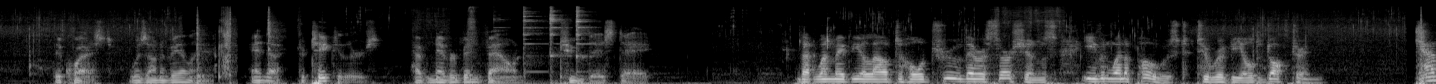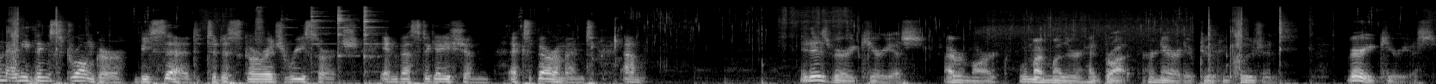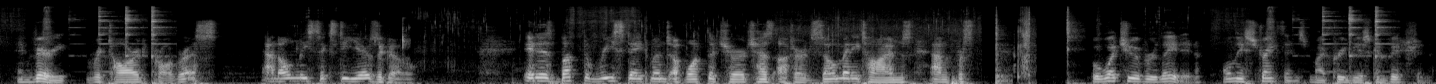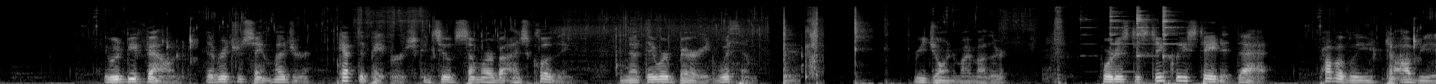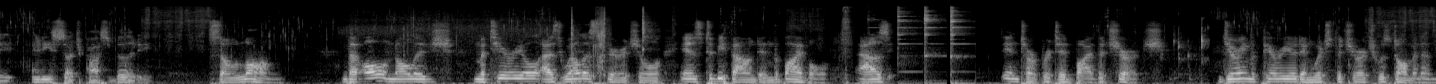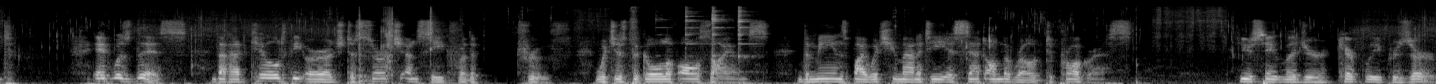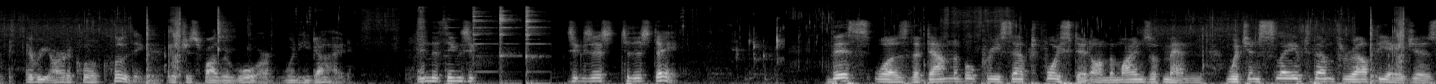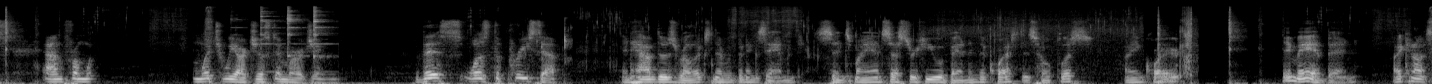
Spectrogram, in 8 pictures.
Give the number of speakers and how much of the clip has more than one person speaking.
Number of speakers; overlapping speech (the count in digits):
2, no overlap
